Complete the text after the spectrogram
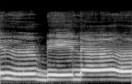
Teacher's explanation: گا، الف نہیں پڑھا جائے گا، با کو جلدی پڑھیں گے، لام کے ساتھ الف مدہ ہے، لام الف زبر لا کو تھوڑا کھینچ کر پڑھیں گے ، دال کو ساکن بنا کر پڑھیں گے حالت وقف میں۔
